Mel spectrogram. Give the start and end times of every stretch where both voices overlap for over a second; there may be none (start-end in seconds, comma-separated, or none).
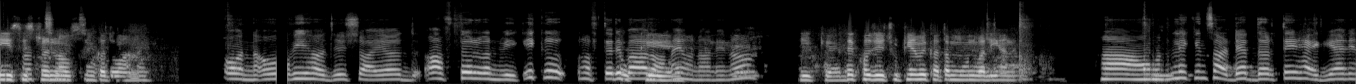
none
